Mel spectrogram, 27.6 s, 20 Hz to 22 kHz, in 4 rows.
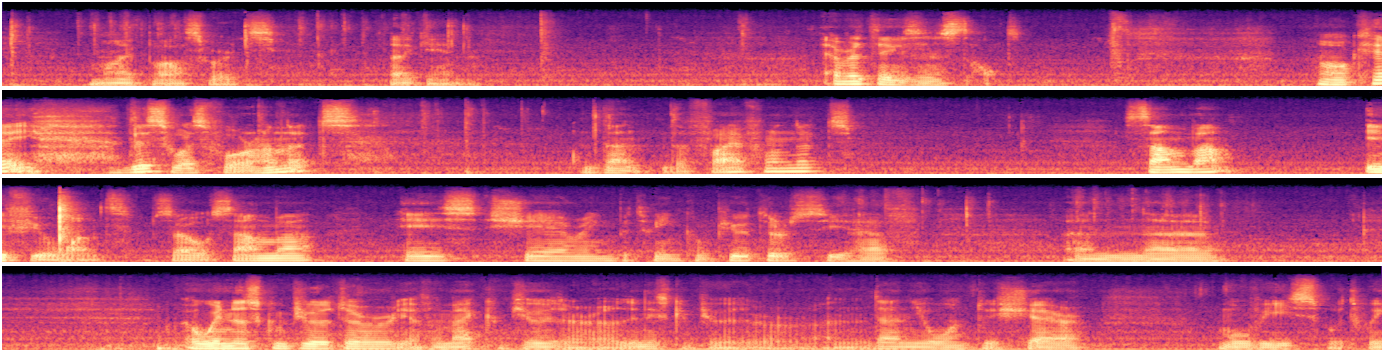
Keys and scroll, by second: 0.0-3.2 typing, 7.6 Up, 10.0-10.7 typing, 14.1 Return, 17.8-20.3 typing.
